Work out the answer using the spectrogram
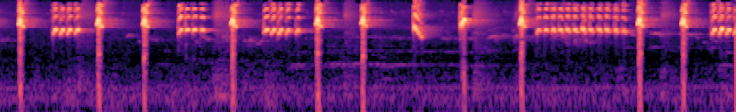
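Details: Konin trotol song in the sharp "shot" style, played at dawn to train other birds: loud, sharp clicks alternating with rapid high chattering trills of repeated notes, evenly spaced across the clip.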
